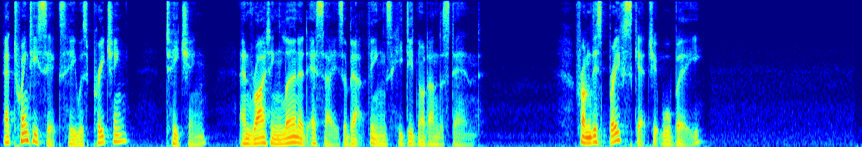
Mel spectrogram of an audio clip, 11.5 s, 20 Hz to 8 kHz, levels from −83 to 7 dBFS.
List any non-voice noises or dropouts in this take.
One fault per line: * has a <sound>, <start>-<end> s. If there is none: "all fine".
all fine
